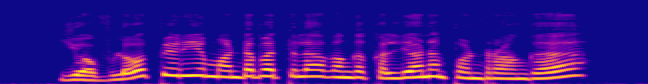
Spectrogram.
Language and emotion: Tamil, surprised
